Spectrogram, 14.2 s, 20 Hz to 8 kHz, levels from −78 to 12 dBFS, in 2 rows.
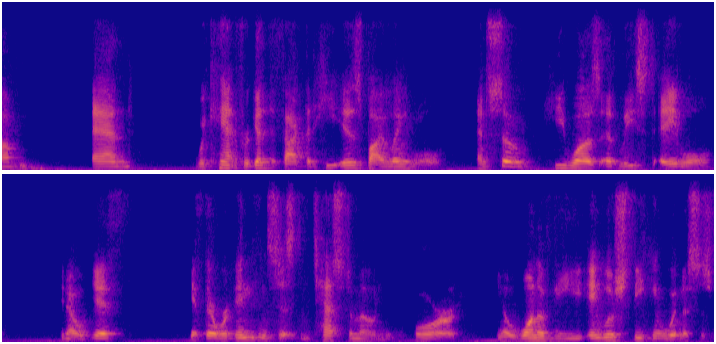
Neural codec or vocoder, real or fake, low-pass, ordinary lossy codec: codec, 16 kHz, 1 kbps, X-Codec, WavLM features, trained on Multilingual LibriSpeech; fake; 7.2 kHz; Opus, 32 kbps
